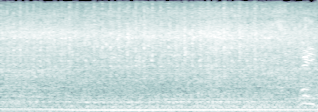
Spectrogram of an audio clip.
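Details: Car idling after a failing starter was freed by tapping it to get the engine started. A constant low hum with a steady pulse and no clicks, grinding or starter whir. Normal idle.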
